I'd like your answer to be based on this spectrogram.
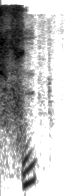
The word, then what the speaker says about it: Faou: Allez, moi, je m'occupe de Frédéric, qui est donc habitant du château du Faou, mais qui se prononce Fou.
